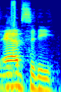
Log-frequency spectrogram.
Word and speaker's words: ABCDE: what is you know how do you pronounce it they said the name was absentee ABCDE yup like the alphabet is a kind of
